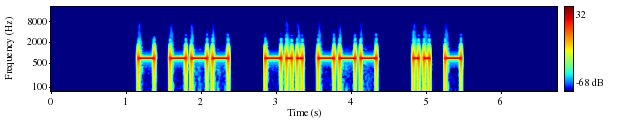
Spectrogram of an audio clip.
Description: Morse code, heard as a keyed tone, about 17 wpm, 700 Hz. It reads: TO DO IT
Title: Sets of 3 Words 17wpm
